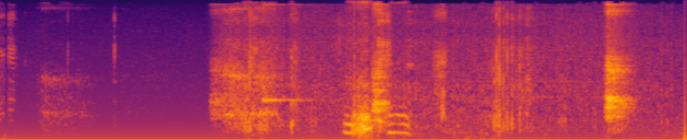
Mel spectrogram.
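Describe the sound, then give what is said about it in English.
Dogs barking in the background, a few rough bursts rising out of a steady, noisy wash of sound. “If you hear dogs barking in the background, I apologize.”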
